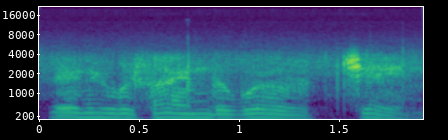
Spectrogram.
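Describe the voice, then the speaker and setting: An actor playing a frail, dying old professor in an old-time radio drama, speaking weakly, haltingly and with urgency. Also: male voice, fairly high pitch, steady tone, lightly acted. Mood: earnest, reassuring. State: weak, failing. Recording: muffled, hissy old radio recording.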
